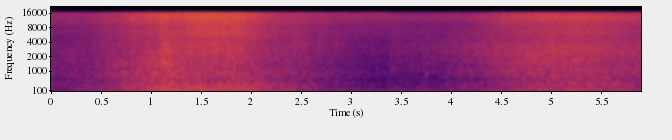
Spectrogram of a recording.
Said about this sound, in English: So I'm on the beach in the city centre. Beautiful blue sea. It's the Mediterranean Sea, a sandy beach, and I can smell the salty sea air.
